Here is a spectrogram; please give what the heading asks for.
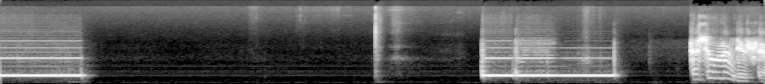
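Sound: phone call tones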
